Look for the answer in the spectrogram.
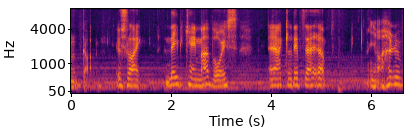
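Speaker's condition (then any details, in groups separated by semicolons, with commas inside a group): ALS; voice problems, cannot sing, lacks energy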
